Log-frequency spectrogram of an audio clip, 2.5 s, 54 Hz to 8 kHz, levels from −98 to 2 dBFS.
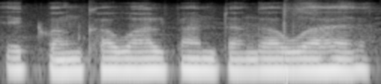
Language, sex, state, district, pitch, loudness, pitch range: Hindi, male, Haryana, Rohtak, 125 Hz, -13 LUFS, 120-125 Hz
